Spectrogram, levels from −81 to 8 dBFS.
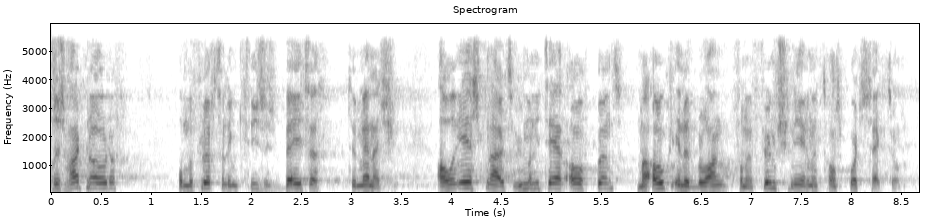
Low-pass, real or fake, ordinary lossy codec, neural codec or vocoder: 5.4 kHz; fake; none; codec, 16 kHz, 16 kbps, FunCodec, trained on LibriTTS, 50 frames a second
